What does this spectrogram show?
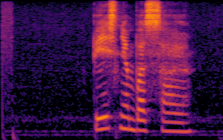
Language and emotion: Russian, neutral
